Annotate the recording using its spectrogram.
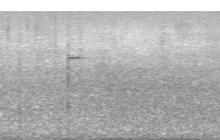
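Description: Electronic push-up counter giving one short, high beep about a third of the way in as a push-up registers, over a low steady hum.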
